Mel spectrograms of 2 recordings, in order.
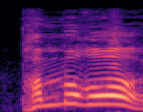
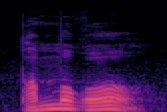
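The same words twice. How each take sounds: First: It is said at the loudest volume. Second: It is said at a soft volume.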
